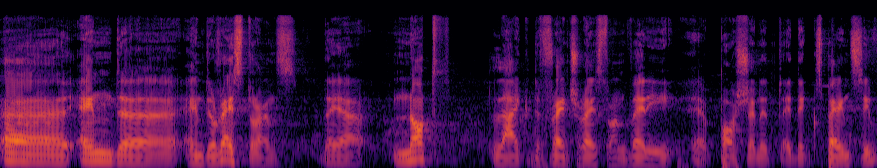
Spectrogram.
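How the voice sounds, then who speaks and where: Speaking at a very slow pace, a man uses a medium pitch. His pitch variation is ordinary. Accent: Italian. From Italy. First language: Italian. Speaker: wine and food critic. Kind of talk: conference panel talk. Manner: halting.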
